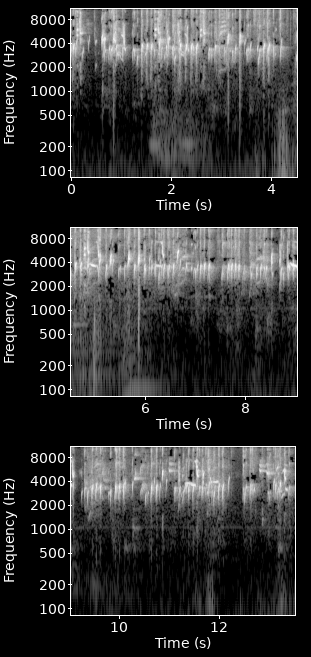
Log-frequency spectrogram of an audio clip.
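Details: European goldfinch singing continuously, meant to stimulate and teach songbirds: rapid liquid twittering, nasal chatter and tinkling trill runs throughout, with occasional dull thuds and a short low hum early on.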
